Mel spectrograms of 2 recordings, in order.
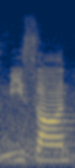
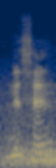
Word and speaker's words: Nissan: card right here so we would pronounce this in america as nissan however here in australia it is pronounced nissin number 12 is this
